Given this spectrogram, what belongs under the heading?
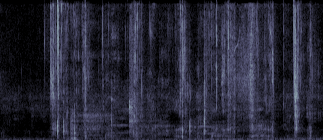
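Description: Whole egg squid is chewed close to the mic, with wet biting and squishy chewing sounds in uneven bursts, quiet overall.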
